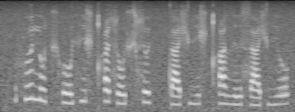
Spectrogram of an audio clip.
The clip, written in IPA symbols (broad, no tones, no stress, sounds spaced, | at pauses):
f ɵ n o t͡ʃʰ o fʲ o ʃ qʰ ʉ s o ʃ s ɵ tː a ʃ vʲ ɐ ʃ qʰ ɐ z ɨ s a ʃ vʲ o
